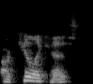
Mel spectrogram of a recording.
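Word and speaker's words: Archelochus: And instead, the Trojan Archelaus, Archelouchus, if you have a visual memory, looks like Archelouchus, it's pronounced Archelaus.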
